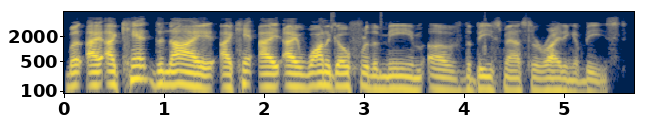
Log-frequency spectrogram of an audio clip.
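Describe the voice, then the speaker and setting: A man's voice: medium pitch, steady tone, moderate pace, no echo, lo-fi sound. A man chatting casually as a player planning a board game session, thinking aloud and repeating his phrases.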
